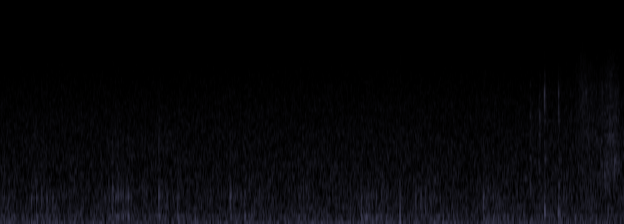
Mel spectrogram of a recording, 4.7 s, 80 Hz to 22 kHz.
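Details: Quiet purr from April 2015 Tennessee Rex kittens, long-haired with satin rexed coats, a faint low pulsing rumble under a hissy background, with a few small clicks near the end.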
